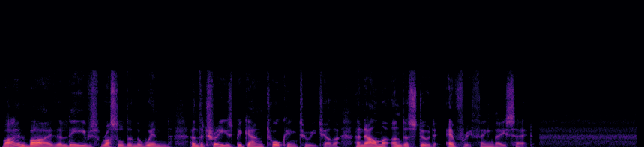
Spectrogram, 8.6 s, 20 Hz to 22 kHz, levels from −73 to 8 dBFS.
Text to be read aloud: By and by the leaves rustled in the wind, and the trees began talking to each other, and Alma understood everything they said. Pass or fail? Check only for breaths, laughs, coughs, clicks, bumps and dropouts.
pass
